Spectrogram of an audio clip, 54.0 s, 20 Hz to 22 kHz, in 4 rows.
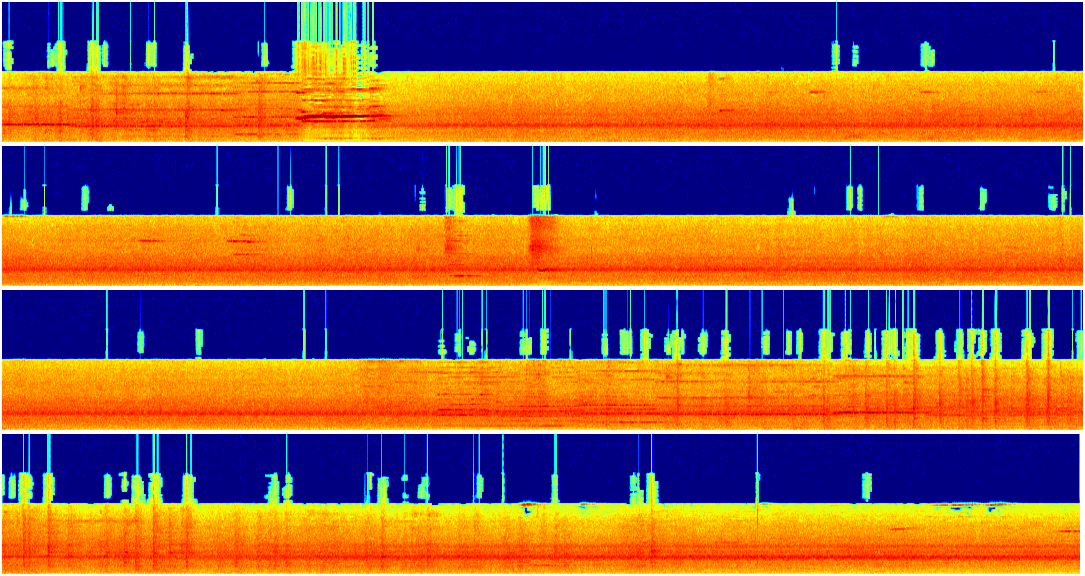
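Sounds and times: high steady train whine: 0.0s - 54.0s.

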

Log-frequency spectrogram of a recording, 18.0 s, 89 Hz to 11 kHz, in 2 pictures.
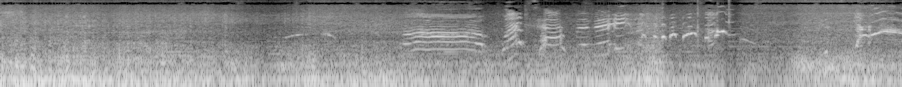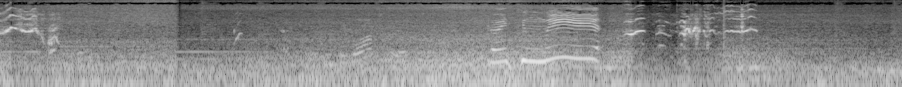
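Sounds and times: car wash water spray and machinery: 0.0s - 18.0s
child squealing: 8.5s - 9.7s, 15.2s - 16.6s.

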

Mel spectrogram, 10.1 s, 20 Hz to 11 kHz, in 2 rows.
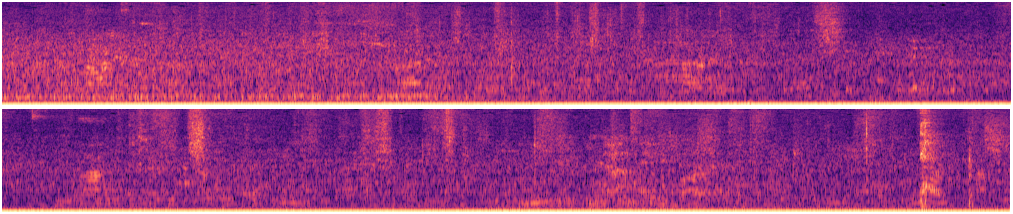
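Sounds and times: steady noisy background: 0.0s - 10.0s.

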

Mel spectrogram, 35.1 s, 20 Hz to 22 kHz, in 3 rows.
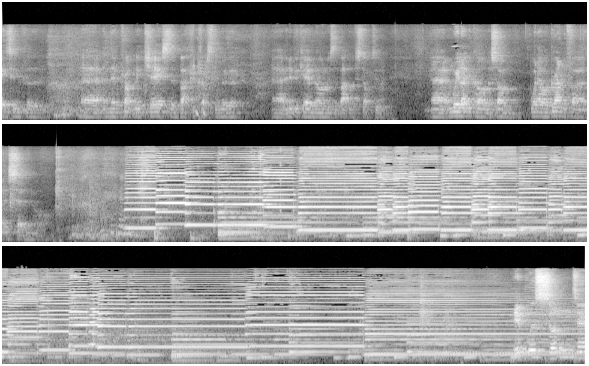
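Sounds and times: acoustic guitar: 13.9s - 35.0s
accordion melody: 14.1s - 35.0s.

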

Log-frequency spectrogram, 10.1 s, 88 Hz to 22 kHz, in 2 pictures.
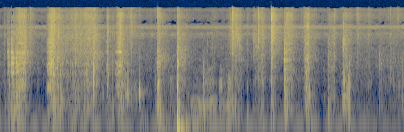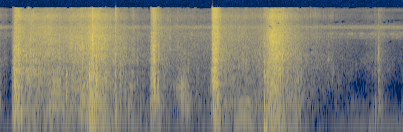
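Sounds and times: palm fronds rasping and rustling: 2.8s - 9.2s.

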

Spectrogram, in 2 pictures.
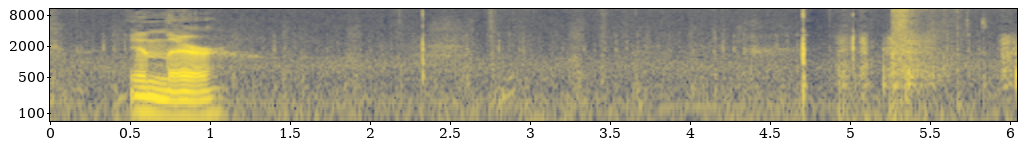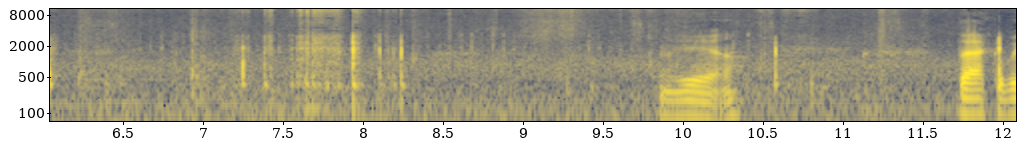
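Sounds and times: footsteps on gravel: 0.0s - 12.0s.

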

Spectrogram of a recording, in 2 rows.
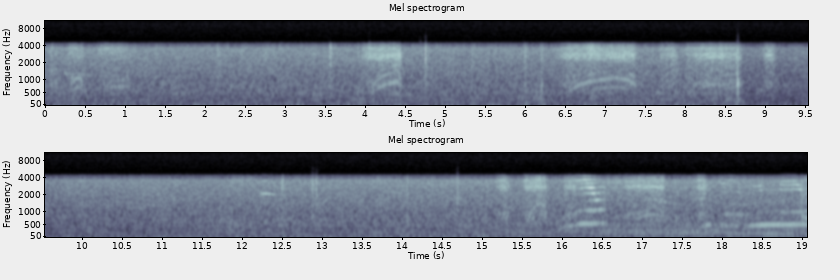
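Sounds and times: cat meowing: 16.0s - 16.7s.

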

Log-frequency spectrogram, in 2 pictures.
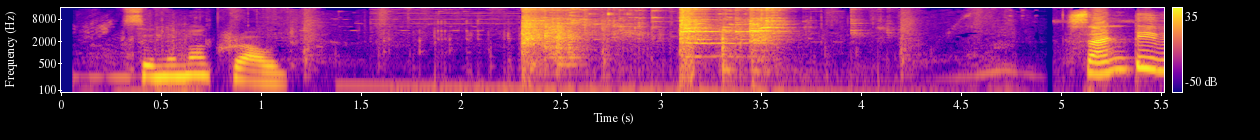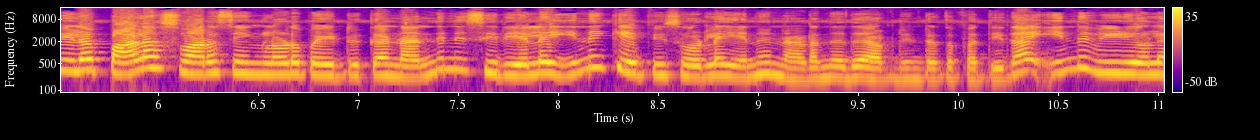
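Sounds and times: low hum: 1.4s - 5.0s
glass shattering: 1.6s - 4.5s.

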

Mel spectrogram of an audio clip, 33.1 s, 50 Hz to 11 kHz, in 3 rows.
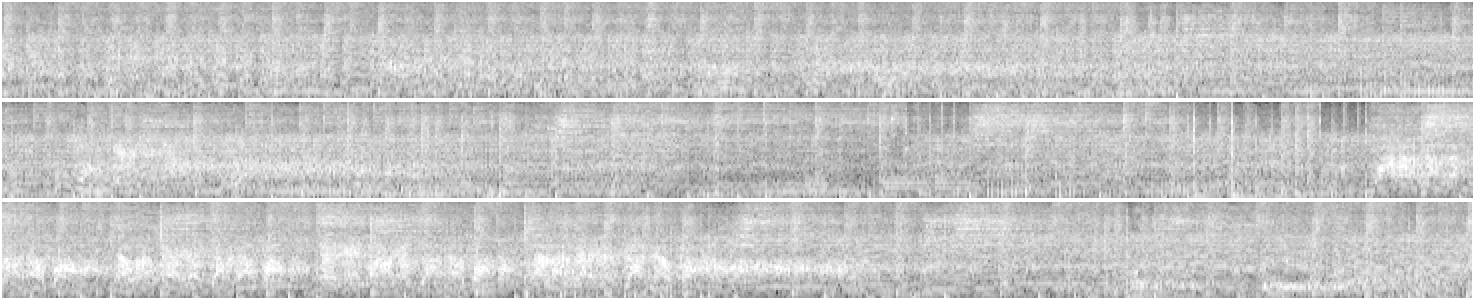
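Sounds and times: distorted electric guitar: 0.0s - 33.0s
metal band playing: 0.0s - 33.0s
rapid drumming: 0.0s - 33.0s.

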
